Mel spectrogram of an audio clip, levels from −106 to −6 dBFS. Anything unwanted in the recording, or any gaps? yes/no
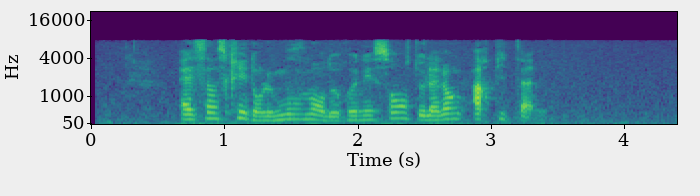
no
